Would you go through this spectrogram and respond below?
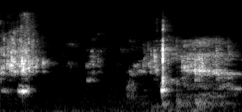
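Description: Water poured into the reservoir of a Chilipad Dock Pro sleep-cooling unit during setup, with short, faint splashing bursts separated by brief pauses, heard up close and without voices.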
